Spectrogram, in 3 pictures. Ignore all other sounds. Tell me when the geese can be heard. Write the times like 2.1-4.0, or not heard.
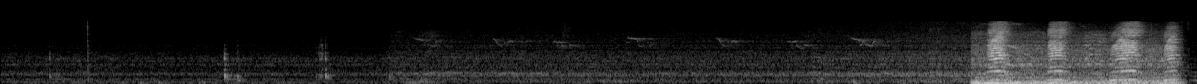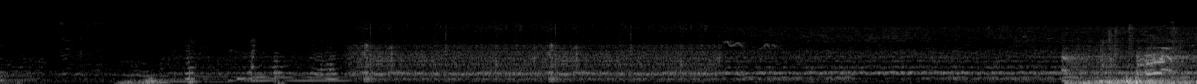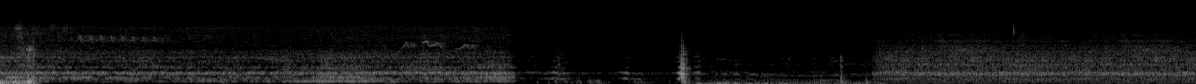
9.7-11.8, 22.6-24.3.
